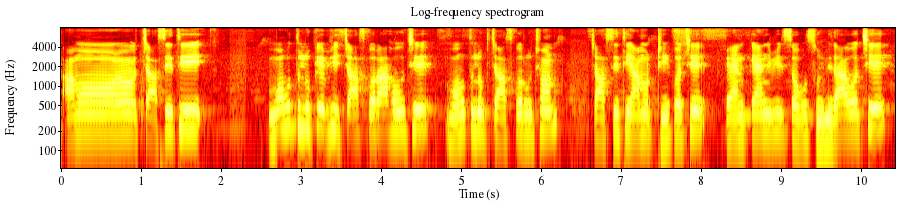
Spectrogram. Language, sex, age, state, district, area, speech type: Odia, female, 45-60, Odisha, Bargarh, urban, spontaneous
